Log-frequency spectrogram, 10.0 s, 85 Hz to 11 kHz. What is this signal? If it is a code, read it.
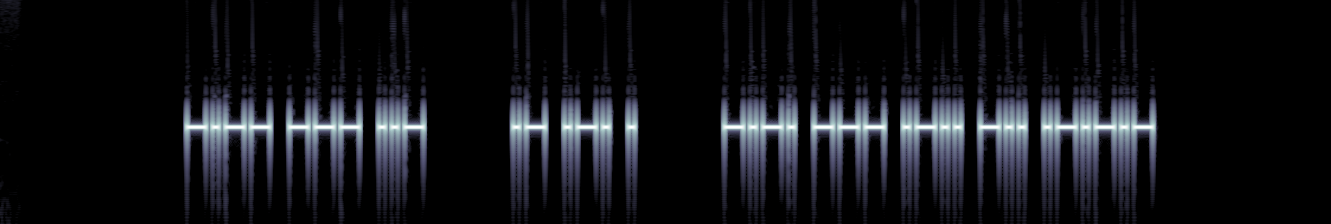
Morse code, heard as a keyed tone, about 25 wpm, 700 Hz. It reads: YOU ARE COLD.
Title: 2x Word-Spacing - Sentences from Top 400 Words - 25wpm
